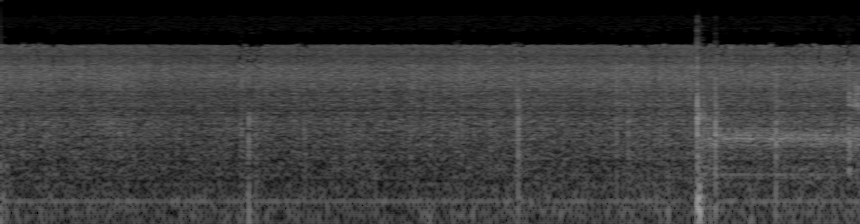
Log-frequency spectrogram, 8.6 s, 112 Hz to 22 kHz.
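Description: Steady hiss and low hum of a worn 1940s optical film soundtrack, with a few faint pops and one loud crackle about seven seconds in.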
